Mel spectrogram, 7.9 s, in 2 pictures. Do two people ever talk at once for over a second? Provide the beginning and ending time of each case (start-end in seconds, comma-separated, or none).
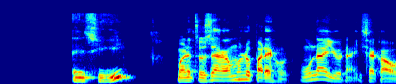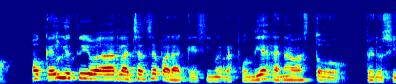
none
